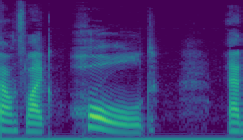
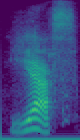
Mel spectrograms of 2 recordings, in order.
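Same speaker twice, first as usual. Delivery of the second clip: normal talking voice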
